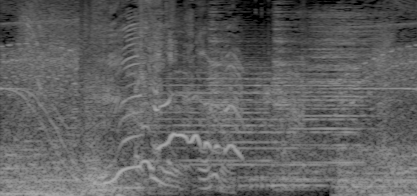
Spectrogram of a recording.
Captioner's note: all screaming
